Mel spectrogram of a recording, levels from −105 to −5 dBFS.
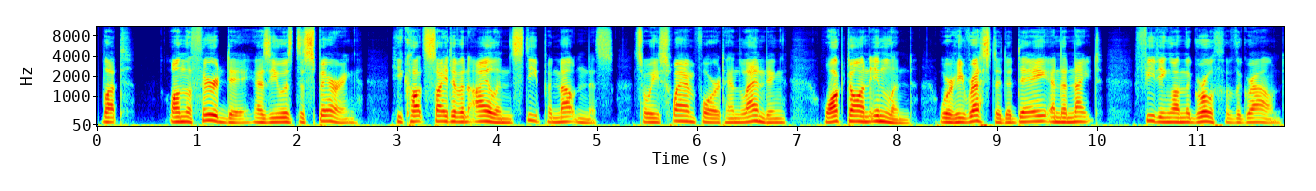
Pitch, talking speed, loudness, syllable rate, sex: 145 Hz, 215 wpm, -21 LUFS, 5.4 syllables/s, male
